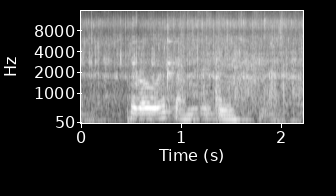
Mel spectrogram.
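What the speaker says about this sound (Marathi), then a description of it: "कांदे मिरची होऊ देऊ आपण त्याला." Onions and green chillies frying in hot oil with mustard seeds and cumin, a steady close sizzle with stirring for a cooked rice dish.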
